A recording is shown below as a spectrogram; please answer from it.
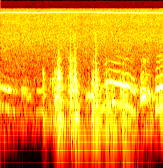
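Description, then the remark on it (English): A baby boy, napping out on a terrace and hungry for his feeding, cries in a string of short, choppy wails that run into a longer, wavering high-pitched cry, fairly loud and steady throughout with no talking over it. “Listen to the little monkey. Nothing wrong with his lungs.”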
